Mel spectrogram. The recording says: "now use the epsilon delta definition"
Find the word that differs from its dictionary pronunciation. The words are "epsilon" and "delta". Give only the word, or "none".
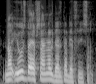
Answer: epsilon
